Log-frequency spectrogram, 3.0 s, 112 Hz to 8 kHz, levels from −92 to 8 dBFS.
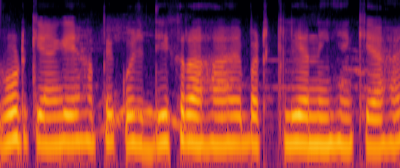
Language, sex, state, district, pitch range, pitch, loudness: Hindi, female, Maharashtra, Washim, 210-220 Hz, 215 Hz, -15 LUFS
